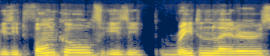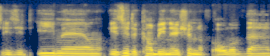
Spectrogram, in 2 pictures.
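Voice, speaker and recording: A man with a non-native accent speaks at a moderate pace, with hardly any pauses. His pitch is medium, with ordinary pitch variation. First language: not English. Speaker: audience member asking questions. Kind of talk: Q&A question.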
